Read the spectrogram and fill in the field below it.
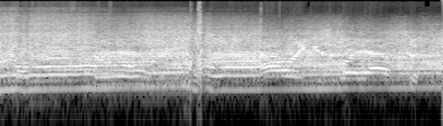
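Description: Hillclimb race car powering out of Farmhouse bend at Harewood, the engine note loud and close, climbing in pitch through a gear change with a sharp crack midway, and a commentator speaking over it.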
